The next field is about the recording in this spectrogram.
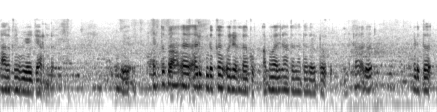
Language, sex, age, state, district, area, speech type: Malayalam, female, 60+, Kerala, Idukki, rural, spontaneous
